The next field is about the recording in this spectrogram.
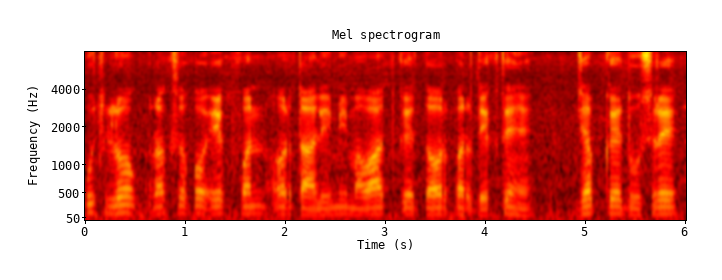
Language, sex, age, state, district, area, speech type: Urdu, male, 45-60, Maharashtra, Nashik, urban, spontaneous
